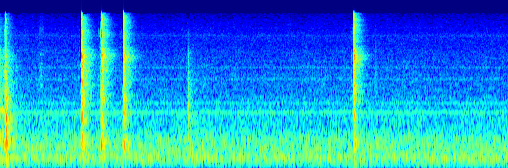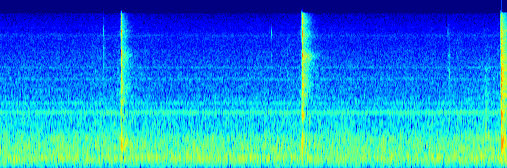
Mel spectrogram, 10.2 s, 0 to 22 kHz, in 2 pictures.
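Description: Detented rotary range switch of an Agilent 11683A range calibrator clicking as it is turned from step to step: a quick run of three clicks about a second in, then single clicks every two to three seconds. A steady low hum runs underneath.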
